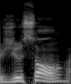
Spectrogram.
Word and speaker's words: Jusant: By the way, the pronunciation was, I believe, Jusant is what I was told. So Jusant, I believe this is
